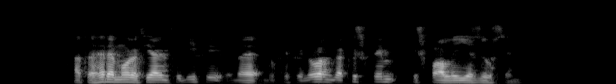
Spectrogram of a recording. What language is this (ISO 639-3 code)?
sqi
